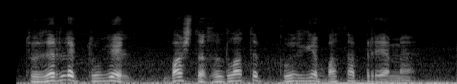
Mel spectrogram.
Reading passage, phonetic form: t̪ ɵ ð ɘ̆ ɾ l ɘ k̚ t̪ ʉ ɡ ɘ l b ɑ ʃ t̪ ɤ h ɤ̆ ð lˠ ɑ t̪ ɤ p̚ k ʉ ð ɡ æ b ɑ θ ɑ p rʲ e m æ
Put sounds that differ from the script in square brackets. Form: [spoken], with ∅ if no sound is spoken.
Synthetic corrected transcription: t̪ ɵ ð ɘ̆ ɾ l ɘ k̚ t̪ ʉ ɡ ɘ l b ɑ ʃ t̪ ɤ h ɤ̆ ð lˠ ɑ t̪ ɤ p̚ k ʉ ð ɡ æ b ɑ θ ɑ p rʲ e m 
